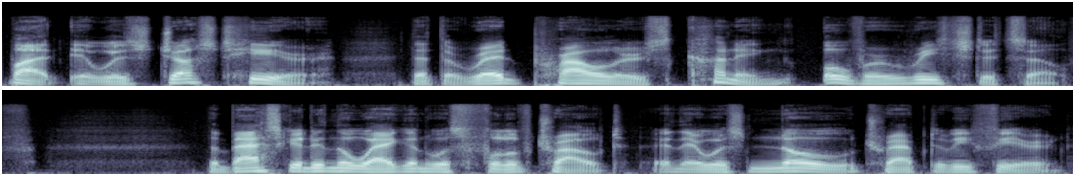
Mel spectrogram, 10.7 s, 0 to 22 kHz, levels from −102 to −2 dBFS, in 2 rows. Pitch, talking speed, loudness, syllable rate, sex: 90 Hz, 160 wpm, -24 LUFS, 4.5 syllables/s, male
